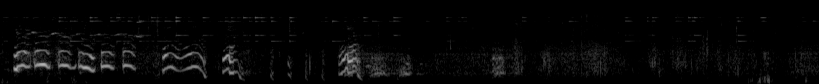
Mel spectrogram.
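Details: Hound hunting hare in the morning, in pursuit; rapid rising-and-falling yelping bays in quick runs, loud at first, then fading to faint distant yelps.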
